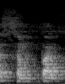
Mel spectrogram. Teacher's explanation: पा वर्ग में आने पर अनुस्वार का जो उच्चारण होता है वो क्या होता है, माँ के तरीके से होता है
